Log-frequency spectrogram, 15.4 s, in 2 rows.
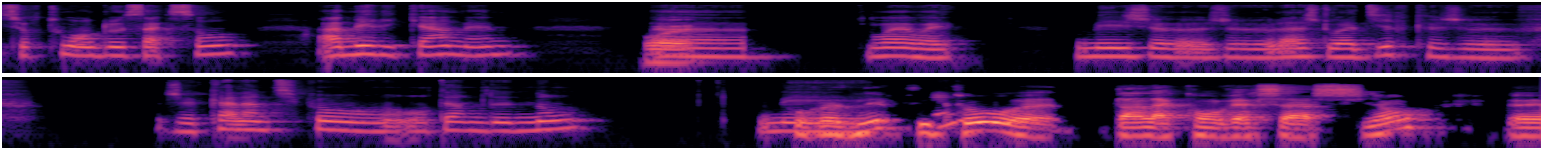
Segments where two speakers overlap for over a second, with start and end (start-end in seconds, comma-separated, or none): none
